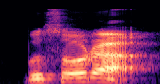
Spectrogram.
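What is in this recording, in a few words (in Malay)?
"bersorak", Malay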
